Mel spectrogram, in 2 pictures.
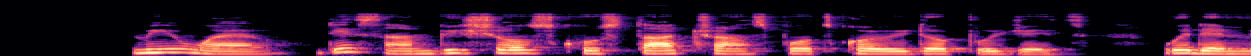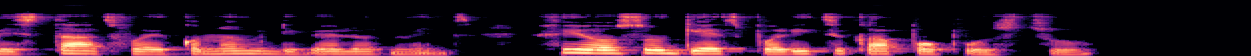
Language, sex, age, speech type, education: Nigerian Pidgin, female, 15-29, spontaneous, tertiary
